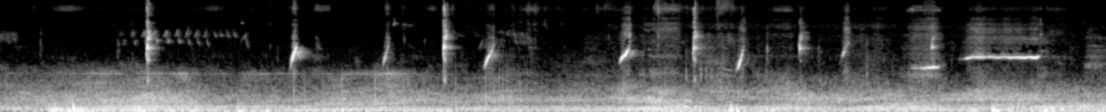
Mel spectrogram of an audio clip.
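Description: Birds calling in short, quick rising whistled chirps, spaced irregularly, with one longer steady whistle near the end, over a low rumble.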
